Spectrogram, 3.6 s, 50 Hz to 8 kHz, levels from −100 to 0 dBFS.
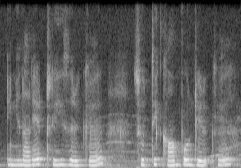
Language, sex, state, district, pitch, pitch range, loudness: Tamil, female, Tamil Nadu, Nilgiris, 225 Hz, 215-235 Hz, -16 LUFS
